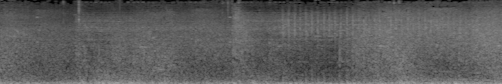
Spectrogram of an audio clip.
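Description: Dense, continuous rumble of incoming missiles exploding around a Cyclops mech in MechWarrior Online, a loud, blurred barrage with no clear gaps.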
